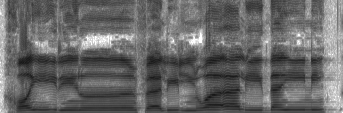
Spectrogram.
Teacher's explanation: قاف موٹا کلکلا اور را بھی آپ نے پر پڑھنا ہے، موٹا پڑھنا ہے کیونکہ اس کے اوپر حرکت ہے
